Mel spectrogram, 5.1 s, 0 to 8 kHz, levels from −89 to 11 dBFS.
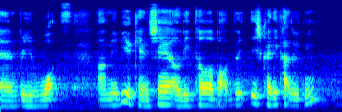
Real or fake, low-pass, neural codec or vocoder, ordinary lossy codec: real; 7.2 kHz; none; none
